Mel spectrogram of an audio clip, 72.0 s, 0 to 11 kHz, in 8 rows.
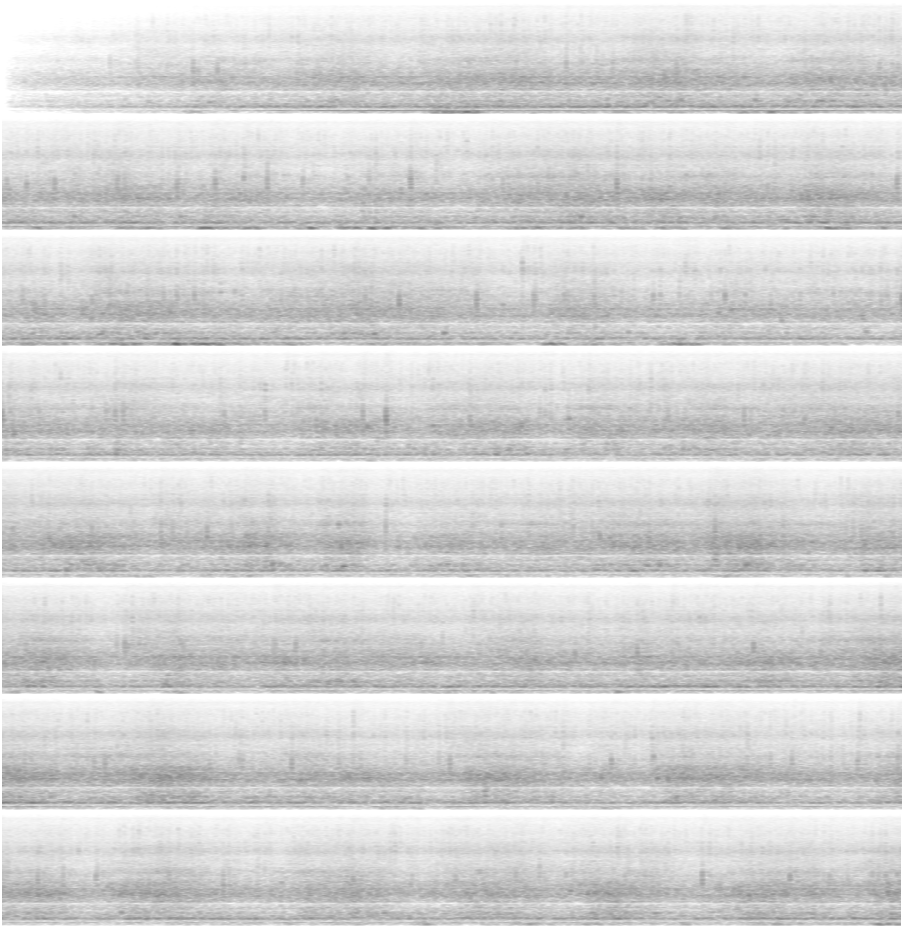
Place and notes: Rostrevor, UK - Contact Mics on Drainage Pipe to the Lough
Recorded with a pair of JrF contact mics and a Marantz PMD 661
